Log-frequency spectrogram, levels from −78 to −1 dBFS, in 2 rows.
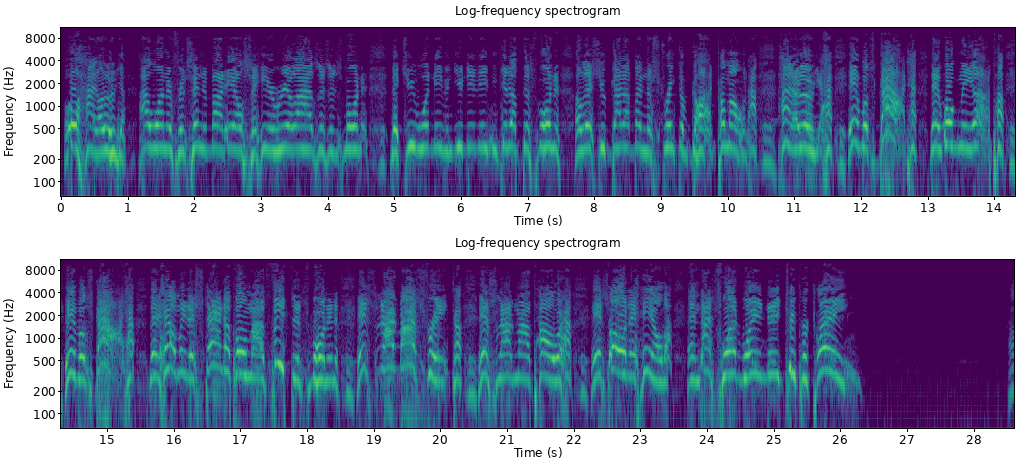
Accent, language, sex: American, English, male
